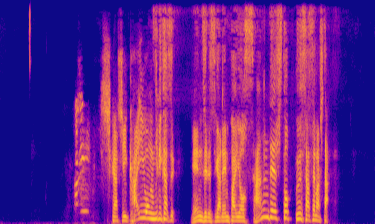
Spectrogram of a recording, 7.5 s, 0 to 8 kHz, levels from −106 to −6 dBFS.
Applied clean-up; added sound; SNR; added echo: neural mask model Resemble Enhance denoiser.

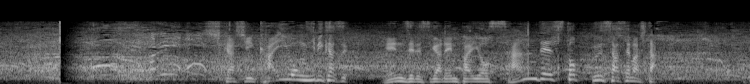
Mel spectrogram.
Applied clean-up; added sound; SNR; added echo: none; none; none; none.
